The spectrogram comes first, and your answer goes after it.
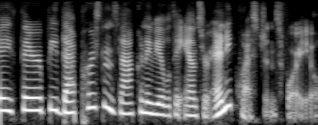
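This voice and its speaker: Dry and close with no echo, the clip has a woman with a normal speaking voice talking at a fairly quick pace with ordinary pitch variation. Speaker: clinical psychologist and children's author. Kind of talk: interview.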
